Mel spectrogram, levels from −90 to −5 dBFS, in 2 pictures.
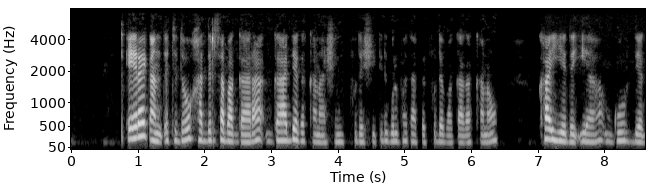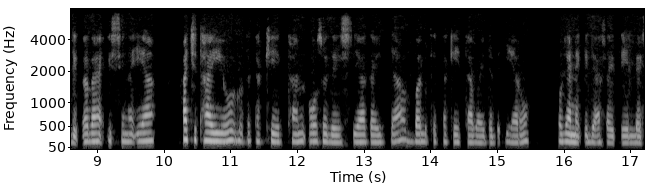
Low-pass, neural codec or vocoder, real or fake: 7.2 kHz; none; real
